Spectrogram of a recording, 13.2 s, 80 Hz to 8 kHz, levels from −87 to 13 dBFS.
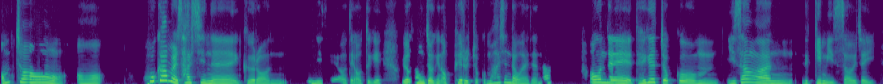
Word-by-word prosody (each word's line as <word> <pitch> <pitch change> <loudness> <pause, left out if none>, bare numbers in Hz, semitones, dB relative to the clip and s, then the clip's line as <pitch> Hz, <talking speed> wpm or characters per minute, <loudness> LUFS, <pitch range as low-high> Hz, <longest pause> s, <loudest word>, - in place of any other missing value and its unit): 엄청 275 -4 +2 0.2
어 185 -2 -1 0.7
호감을 395 - +6
사시는 205 - 0
그런 155 -4 -3 0.3
분이세요. 180 +1 -4 0.3
네. 160 - -5
어떻게 160 0 -5 0.3
여성적인 200 -1 +2
어필을 200 - 0
쪼끔 180 +1 -7
하신다고 245 -6 -1
해야 155 - -5
되나? 130 -3 -8 0.7
어 275 - +4
근데 245 - +4
되게 285 +9 +2
쪼끔 200 - 0
이상한 215 - 0
느낌이 205 -2 -2
있어요. 155 +4 -5
이제, 150 -1 -6
200 Hz, 245 characters per minute, -19 LUFS, 170-255 Hz, 0.7 s, 호감을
